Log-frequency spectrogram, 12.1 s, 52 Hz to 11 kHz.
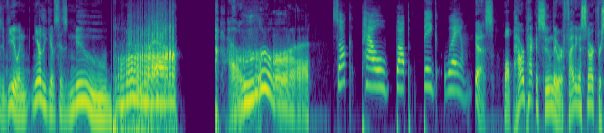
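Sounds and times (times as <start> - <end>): person groaning: 2.1 - 3.6, 4.3 - 6.3
vocal sound rising and falling: 2.1 - 3.6, 4.5 - 6.3.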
